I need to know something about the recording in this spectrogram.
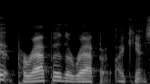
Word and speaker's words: PaRappa the Rapper: the rapper the how do you say it parappa the rapper i can't say it the rapper yeah yes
